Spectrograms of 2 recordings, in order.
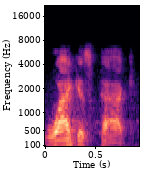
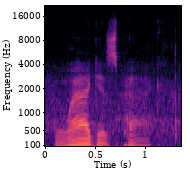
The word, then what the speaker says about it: Waguespack: name pronunciation it's Jacob Waguespack Waguespack okay so the UE is pronounced like an e that's a so - swag it is PAC Waguespack Waguespack Waguespack okay and yeah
